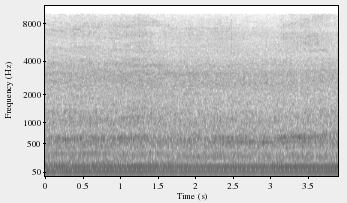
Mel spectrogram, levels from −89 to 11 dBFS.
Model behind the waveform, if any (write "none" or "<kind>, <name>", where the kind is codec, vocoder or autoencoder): none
